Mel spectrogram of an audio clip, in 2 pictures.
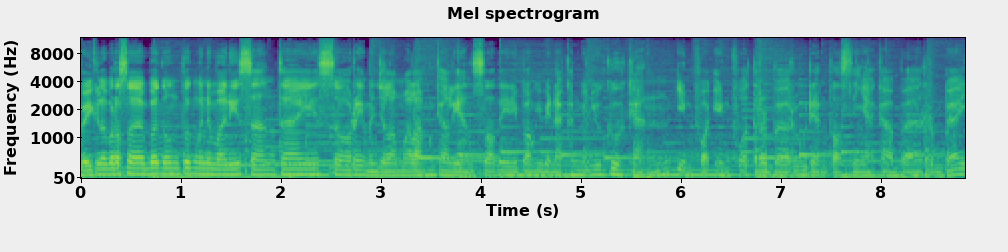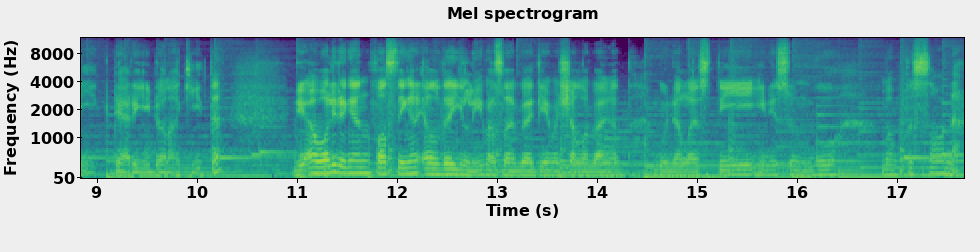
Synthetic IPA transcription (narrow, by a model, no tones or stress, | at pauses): baiklapaɾsaɦabat̪unt̪ʊk̚mənəmanisant̪ajsoɾeməɲd͡ʒəlaŋmalamkaliansəlat̪idipamimpinakanməɲuɡuhkaninfo̰ʔinfo̰t̪ərbaɾudanfast̪iɲakabarbaɪk̚daɾiːdola̰kḭt̪a | diawalidəŋanfast̪iŋanʔɛldailipaɾasaɦabat̪̚iamaʃalahbaŋət̪̚ɡunalɛst̪iḭnisuŋɡʊh | məmpəsona̰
